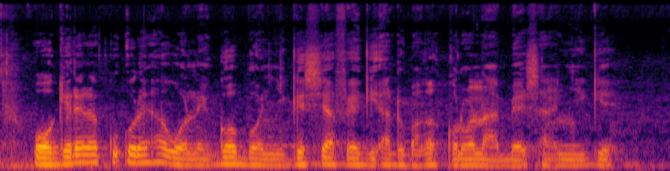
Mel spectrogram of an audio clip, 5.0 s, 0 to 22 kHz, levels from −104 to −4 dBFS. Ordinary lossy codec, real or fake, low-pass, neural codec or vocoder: none; fake; 19.8 kHz; vocoder, 48 kHz, 128 mel bands, Vocos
